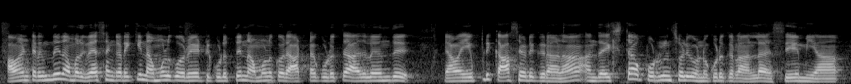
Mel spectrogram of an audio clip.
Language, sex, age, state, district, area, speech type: Tamil, male, 18-30, Tamil Nadu, Perambalur, urban, spontaneous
